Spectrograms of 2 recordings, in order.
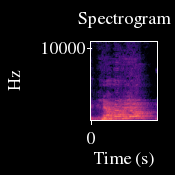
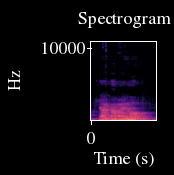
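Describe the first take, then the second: First: Much higher mock-angry teacher's demand; scary scolding. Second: Said in the usual way. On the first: Shown as a demonstration. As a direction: scold the pupils in Urdu, pitched right up. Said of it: "I can see some of you getting scared". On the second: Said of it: "And then number two is".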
